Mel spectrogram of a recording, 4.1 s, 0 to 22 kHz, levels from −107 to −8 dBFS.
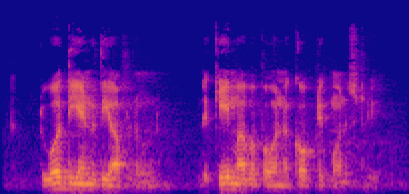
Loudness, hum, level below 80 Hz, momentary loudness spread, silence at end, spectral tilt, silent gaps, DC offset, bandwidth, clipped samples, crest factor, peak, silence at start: -38 LUFS; none; -80 dBFS; 18 LU; 0.35 s; -5 dB/octave; none; under 0.1%; 12.5 kHz; under 0.1%; 22 dB; -20 dBFS; 0.4 s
